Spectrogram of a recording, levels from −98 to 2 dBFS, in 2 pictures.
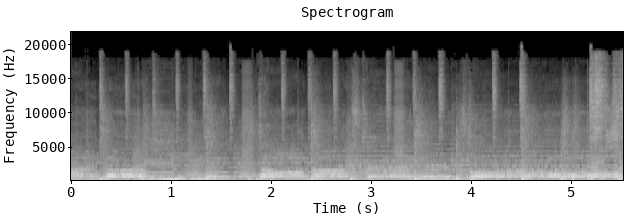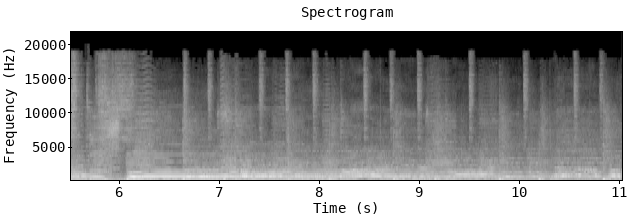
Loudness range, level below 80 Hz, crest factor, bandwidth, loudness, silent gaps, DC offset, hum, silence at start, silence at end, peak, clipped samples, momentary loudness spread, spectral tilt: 4 LU; -36 dBFS; 14 dB; 19.5 kHz; -17 LUFS; none; under 0.1%; none; 0 s; 0 s; -2 dBFS; under 0.1%; 6 LU; -4 dB/octave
